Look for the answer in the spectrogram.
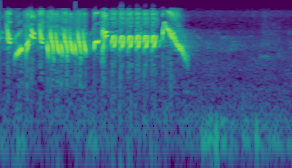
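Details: European goldfinch singing in wild khalawi style: bright, high twittering notes give way to a buzzy, rapidly pulsed trill that ends in a sharp falling sweep, then quiet.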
